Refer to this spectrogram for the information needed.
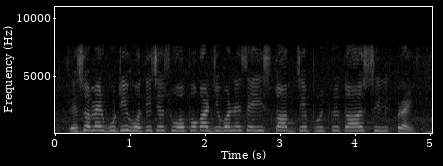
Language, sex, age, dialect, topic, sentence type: Bengali, female, 18-24, Western, agriculture, statement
